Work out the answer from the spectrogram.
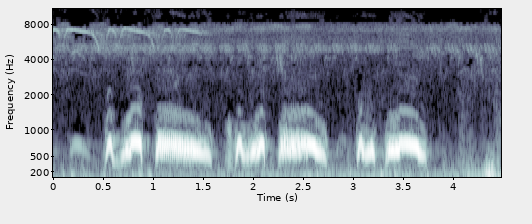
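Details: Trained decoy spotted dove in captivity calling close by: three clear coo phrases, each a brief wavering note then a long, slightly falling coo, repeated steadily, with a faint thump at the end.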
